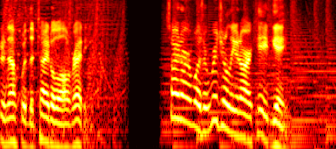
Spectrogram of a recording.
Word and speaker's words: Side Arm: Officially, per Capcom, the title of this game is Sidearm. Yes, the logo spells it Sidearms, but Capcom explicitly says that is incorrect. The Hue card is actually the first time that they've spelled the game's title phonetically, so before this, even Japanese players were calling it Sidearms.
